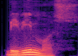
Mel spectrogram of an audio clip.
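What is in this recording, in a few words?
"vivimos", Spanish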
